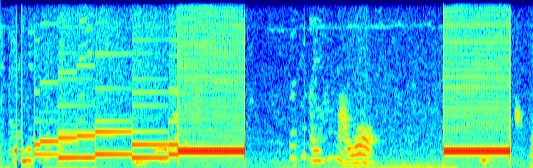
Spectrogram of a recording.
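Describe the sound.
Telephone line tones sound while a call is being transferred: a quick run of electronic beeps stepping between pitches, then two long, loud, steady tones separated by a pause in which a brief voice is heard.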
